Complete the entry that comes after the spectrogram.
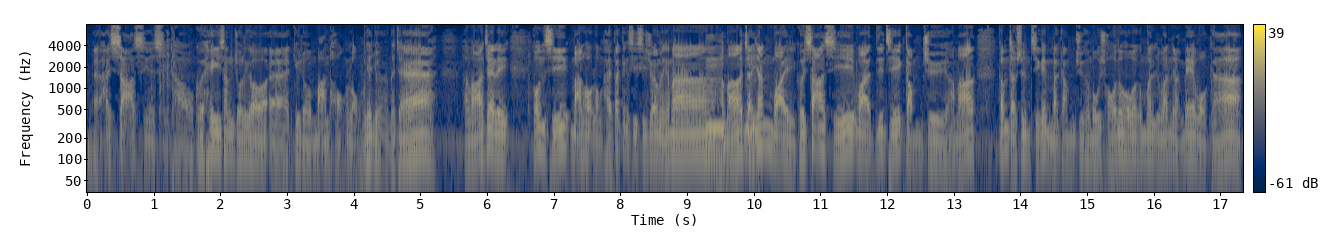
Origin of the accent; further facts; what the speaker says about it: United States; 關我哋美國人咩事啫？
